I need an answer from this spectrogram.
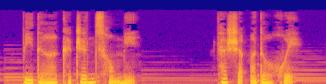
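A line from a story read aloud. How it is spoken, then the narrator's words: Murmuring. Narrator (Chinese): 她喃喃地说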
